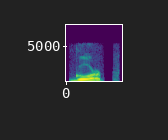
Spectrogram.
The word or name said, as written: gorp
